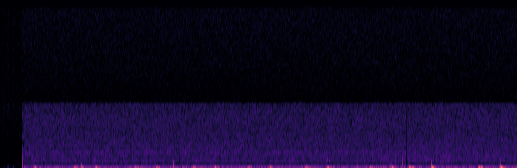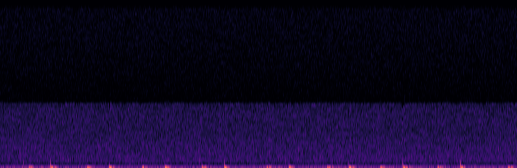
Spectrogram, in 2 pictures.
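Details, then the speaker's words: Person recording their own heartbeat with a phone held against the body while keeping still: soft, regular low thumps over faint room hum, strong enough to rock the whole body. "I'm not moving, not myself. That's my heartbeat rocking my whole body, bro."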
